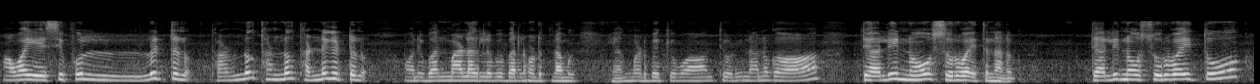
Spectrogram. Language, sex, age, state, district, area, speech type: Kannada, female, 60+, Karnataka, Bidar, urban, spontaneous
